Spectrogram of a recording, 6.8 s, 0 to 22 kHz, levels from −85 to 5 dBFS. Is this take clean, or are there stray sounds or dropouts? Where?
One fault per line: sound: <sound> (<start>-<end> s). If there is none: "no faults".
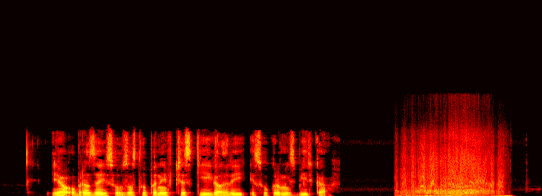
sound: squeak (4.9-6.5 s)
